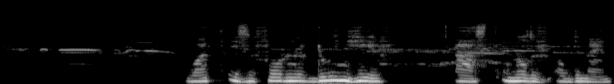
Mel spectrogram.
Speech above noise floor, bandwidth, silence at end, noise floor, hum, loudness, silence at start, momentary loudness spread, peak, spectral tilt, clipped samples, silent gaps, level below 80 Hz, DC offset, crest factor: 35 dB; 6.4 kHz; 0.05 s; -54 dBFS; none; -20 LUFS; 0.4 s; 22 LU; -6 dBFS; -8.5 dB/octave; under 0.1%; none; -56 dBFS; under 0.1%; 16 dB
